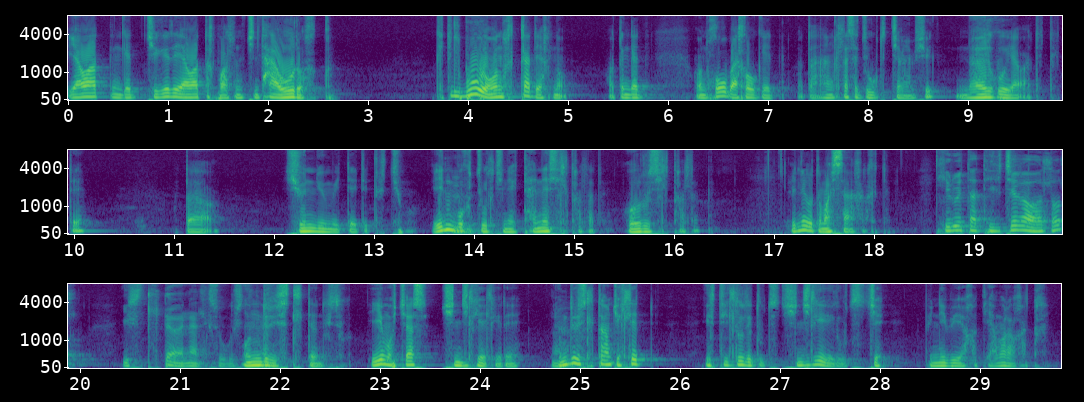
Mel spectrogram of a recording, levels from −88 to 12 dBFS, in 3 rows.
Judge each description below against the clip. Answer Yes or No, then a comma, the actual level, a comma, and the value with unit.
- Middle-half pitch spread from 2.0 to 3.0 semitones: No, average, 4.6 semitones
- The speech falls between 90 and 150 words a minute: No, average, 185 wpm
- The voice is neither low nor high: No, low, 110 Hz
